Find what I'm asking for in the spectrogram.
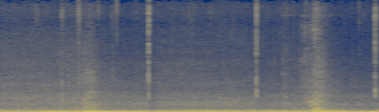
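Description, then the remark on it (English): A loud recycling truck rumbles past outdoors on a very cold morning, its heavy low engine drone steady throughout, with sharp metallic clanks and two louder surging bursts as it moves along. No one speaks. “That is one loud recycling truck or whatever that is.”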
